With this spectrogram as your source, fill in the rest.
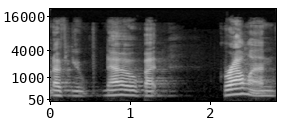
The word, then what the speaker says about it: ghrelin: But I'm writing a book right now, and I don't know if you know, but ghrelin rhymes with Ellen, but it's the hunger hormone, and it's the one thread that has in common for all treatments of obesity.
